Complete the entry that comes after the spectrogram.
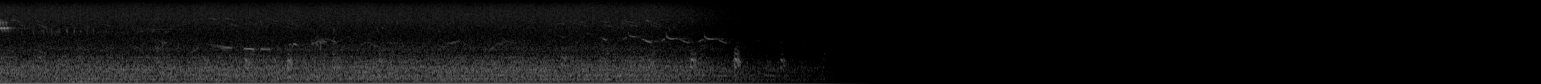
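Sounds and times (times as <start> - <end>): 
rural soundscape on semi-arid cultivated land: 0.0 - 8.3.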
